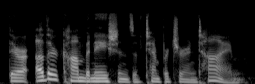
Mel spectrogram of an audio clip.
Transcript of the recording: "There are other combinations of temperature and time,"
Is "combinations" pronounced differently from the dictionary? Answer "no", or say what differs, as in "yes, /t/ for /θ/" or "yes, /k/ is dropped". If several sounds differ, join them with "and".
no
